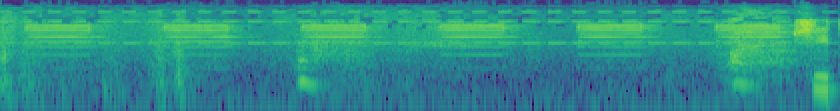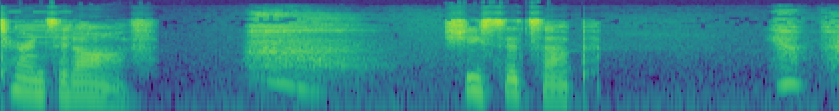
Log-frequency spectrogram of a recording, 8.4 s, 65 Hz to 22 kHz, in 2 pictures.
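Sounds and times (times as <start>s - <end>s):
phone alarm ringing with bright electronic tones: 0.0s - 4.5s
speech: 4.0s - 5.0s, 6.5s - 7.2s.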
